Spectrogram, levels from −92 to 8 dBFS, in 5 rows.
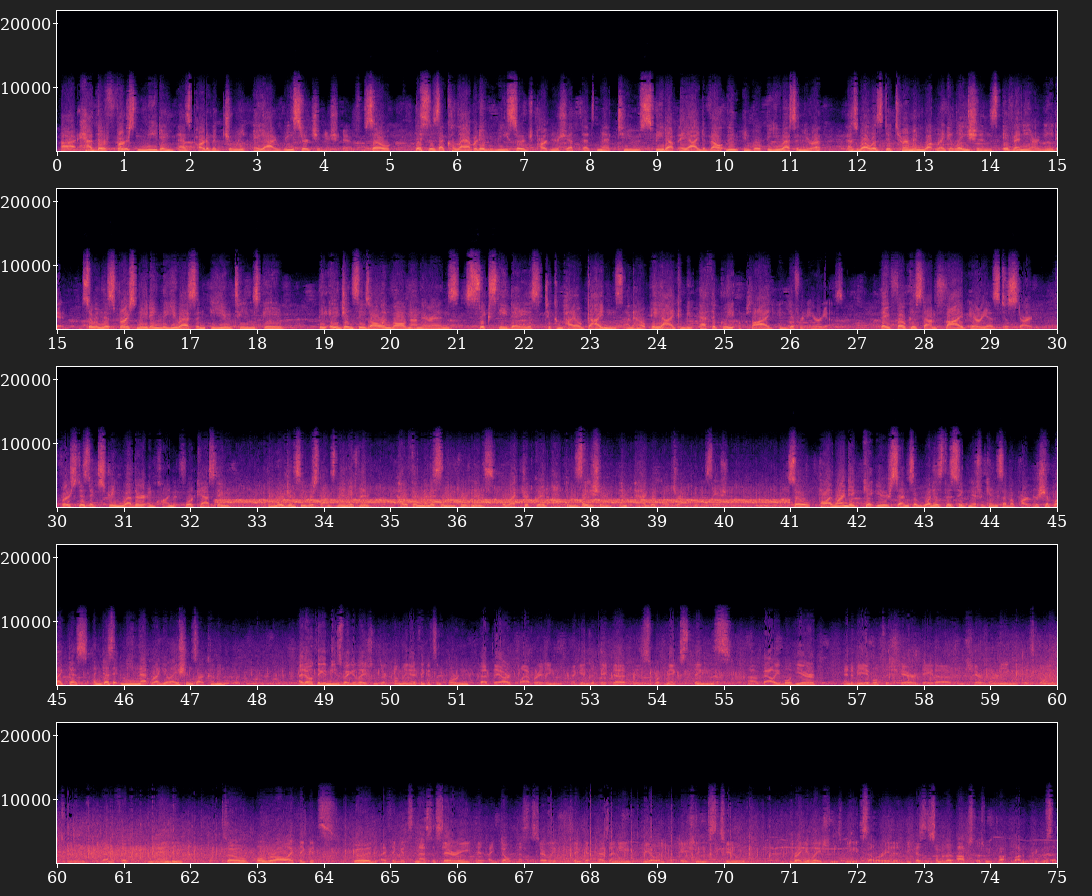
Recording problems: distortion; slight; 8% of the sound clipped
garbled, watery; slightly
murmuring crowd; loud; throughout; 8 dB below the speech
siren; loud; from 32 to 41 s; peak 3 dB above the speech

